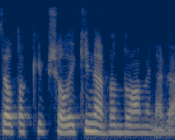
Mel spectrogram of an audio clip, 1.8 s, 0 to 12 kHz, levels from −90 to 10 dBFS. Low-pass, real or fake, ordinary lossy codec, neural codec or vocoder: 9.9 kHz; fake; Opus, 32 kbps; vocoder, 22.05 kHz, 80 mel bands, WaveNeXt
